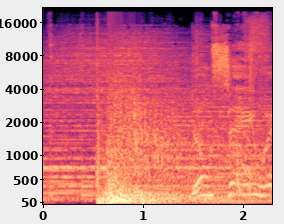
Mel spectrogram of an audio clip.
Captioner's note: gunshot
